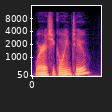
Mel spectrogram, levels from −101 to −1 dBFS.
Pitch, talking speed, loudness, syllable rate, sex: 120 Hz, 290 wpm, -15 LUFS, 7.2 syllables/s, male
